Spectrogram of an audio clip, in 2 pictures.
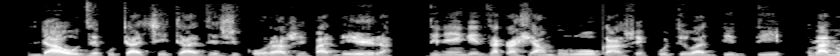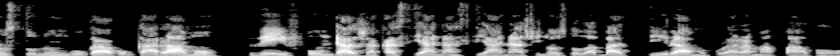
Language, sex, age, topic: Ndau, male, 36-49, education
